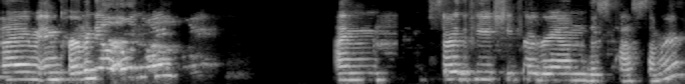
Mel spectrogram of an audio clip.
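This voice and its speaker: Woman PhD student, steady intro over a video call, higher voice. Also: unhurried, slight background noise, low-quality recording. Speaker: doctoral student and instructor. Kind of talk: class self-introduction.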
